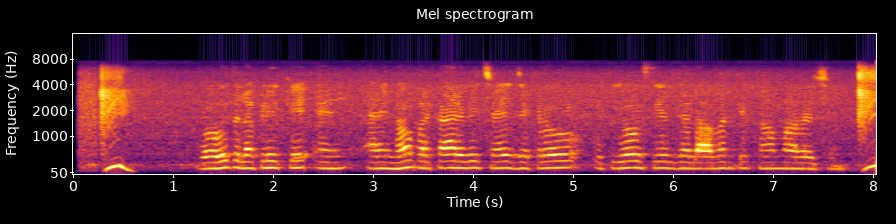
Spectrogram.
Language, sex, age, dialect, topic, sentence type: Maithili, male, 25-30, Angika, agriculture, statement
